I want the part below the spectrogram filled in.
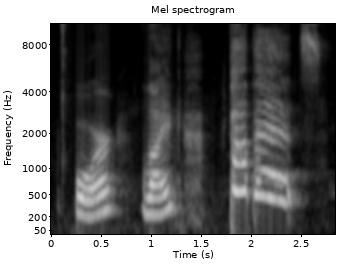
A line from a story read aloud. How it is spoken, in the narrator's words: exclaimed Emerson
